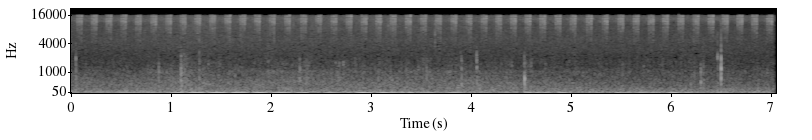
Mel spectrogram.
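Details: Summer crickets in tall grass give a continuous, high-pitched pulsed chirp, quick and evenly spaced, above a soft low rumble with a few faint clicks.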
